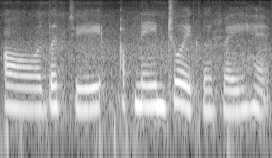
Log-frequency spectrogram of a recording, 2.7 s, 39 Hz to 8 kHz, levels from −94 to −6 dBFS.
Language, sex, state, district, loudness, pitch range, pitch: Hindi, female, Haryana, Rohtak, -14 LUFS, 200-225 Hz, 215 Hz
